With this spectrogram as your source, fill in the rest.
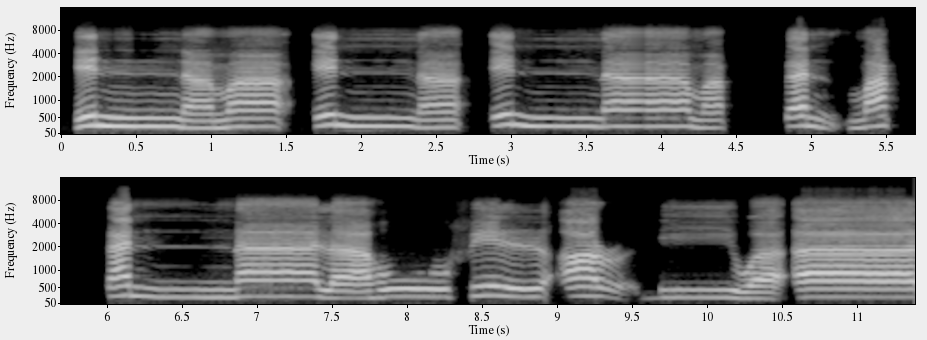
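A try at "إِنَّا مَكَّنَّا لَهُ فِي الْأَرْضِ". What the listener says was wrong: Pendek fil ardinya ya Bu. Pendek.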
